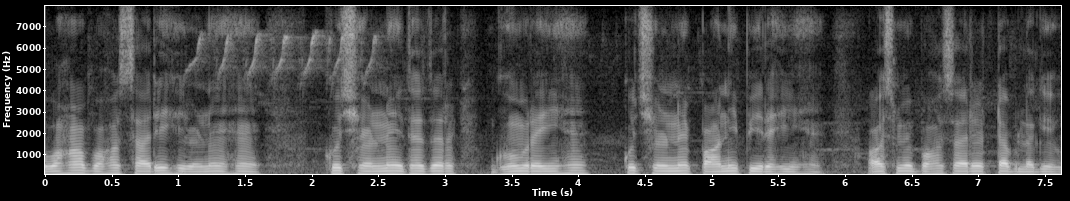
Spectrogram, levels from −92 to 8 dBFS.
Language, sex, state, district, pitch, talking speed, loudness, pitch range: Hindi, male, Bihar, Jamui, 120 Hz, 195 wpm, -17 LUFS, 115-125 Hz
